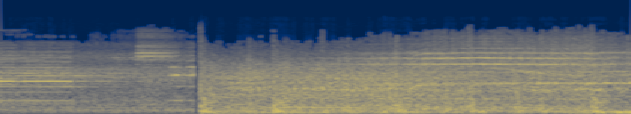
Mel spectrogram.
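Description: Film soundtrack: music for about two seconds, then an abrupt cut to loud vehicle noise with a steady, siren-like tone over it.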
